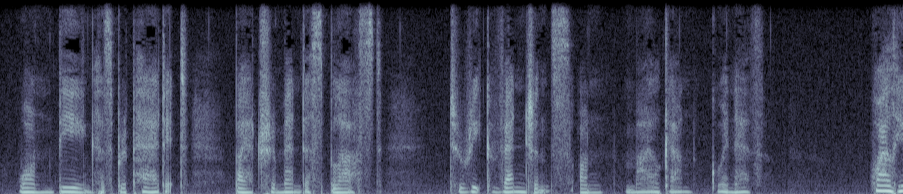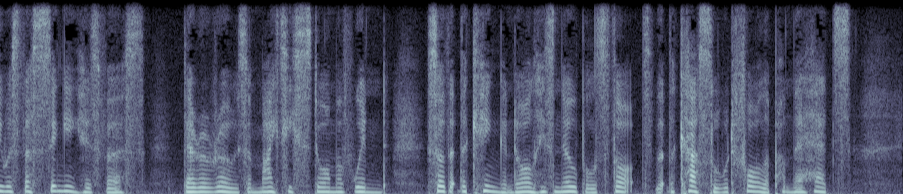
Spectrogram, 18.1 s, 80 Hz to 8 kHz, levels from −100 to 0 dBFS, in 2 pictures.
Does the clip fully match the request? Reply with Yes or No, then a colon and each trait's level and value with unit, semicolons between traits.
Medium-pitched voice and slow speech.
No: medium, 175 Hz; average, 155 wpm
